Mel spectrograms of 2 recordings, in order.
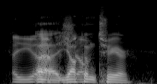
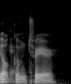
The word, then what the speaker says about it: Joachim Trier: Joachim Trier. Well, I can't. My handwriting. Well, Alex got it. Okay. Joachim Trier.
